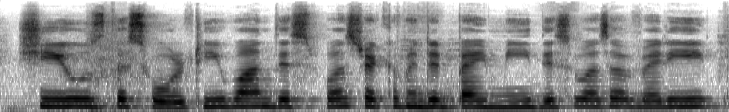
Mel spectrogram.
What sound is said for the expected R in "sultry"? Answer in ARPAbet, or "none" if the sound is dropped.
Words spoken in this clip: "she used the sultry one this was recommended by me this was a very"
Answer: none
